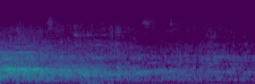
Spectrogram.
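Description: A woman laughs softly.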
